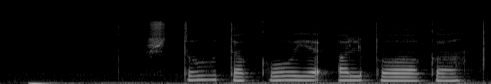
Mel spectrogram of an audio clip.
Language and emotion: Russian, sad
